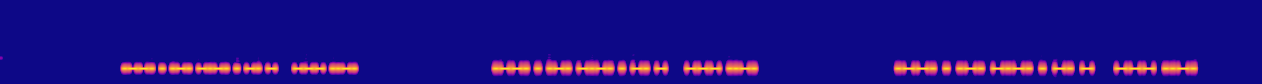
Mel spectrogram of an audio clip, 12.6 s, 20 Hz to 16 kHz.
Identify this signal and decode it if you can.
Morse code, heard as a keyed tone, about 36 wpm, 700 Hz. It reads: PERCENT OF PERCENT OF PERCENT OF
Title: Speed-Racing - Sets of 2 Words 30wpm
